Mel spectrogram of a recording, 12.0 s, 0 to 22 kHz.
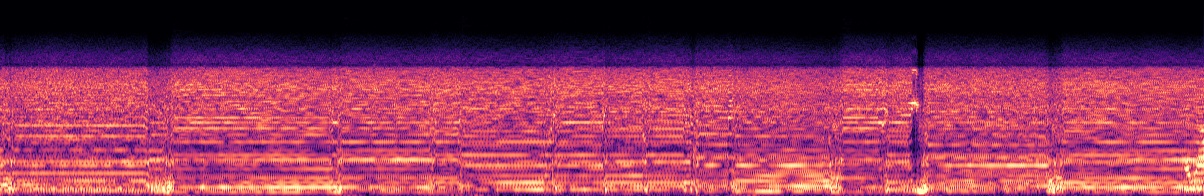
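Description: Distorted electric guitar chords, strummed and left to ring, re-struck every second or two, played through a Marshmello Jose 3Way 50-watt tube amp head on a gainier channel. The master volume's pull switch is engaged; it puts a resistor between the cathode follower and the tone stack, which adds a little squish and makes the tone more compressed sounding.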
